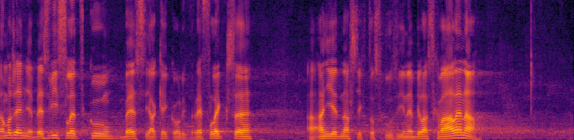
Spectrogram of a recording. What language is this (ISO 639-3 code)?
ces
